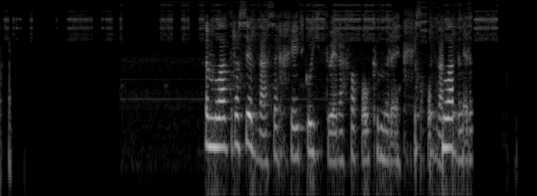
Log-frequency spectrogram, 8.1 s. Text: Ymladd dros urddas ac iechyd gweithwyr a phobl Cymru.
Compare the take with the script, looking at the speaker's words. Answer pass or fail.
fail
